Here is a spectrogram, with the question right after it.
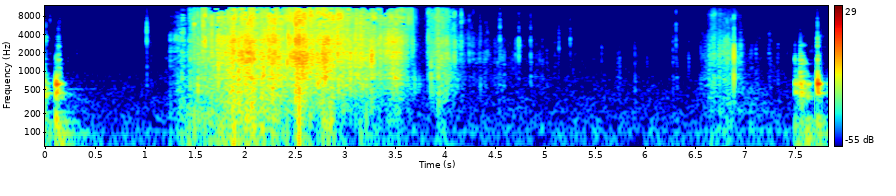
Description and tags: Paper Crumple (long)
Longer version of a Baker Bag being crumpled, recorded with H4N.
bakery, bread, bag, bun, crumple, paper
